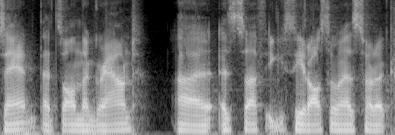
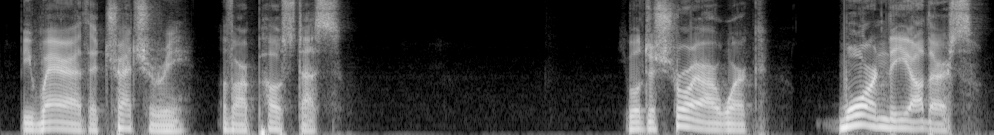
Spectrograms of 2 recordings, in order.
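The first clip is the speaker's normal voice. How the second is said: eerie, ghostly spirit voice seeming to come from all around; 2 semitones higher than usual. A voice heard all around warns the listeners, in a booming voice. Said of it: "it says in a booming voice".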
